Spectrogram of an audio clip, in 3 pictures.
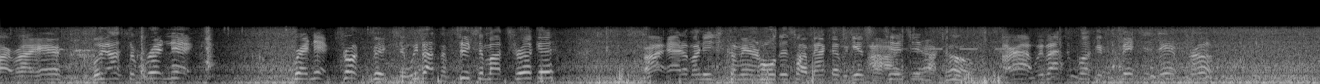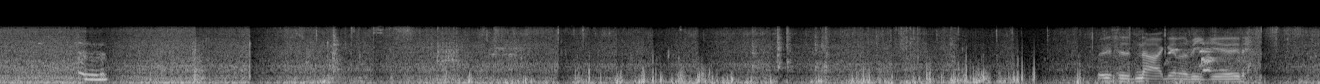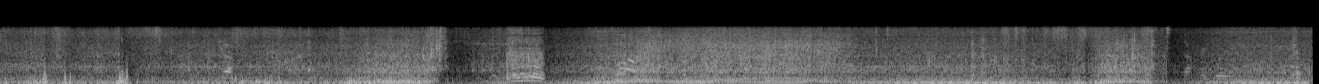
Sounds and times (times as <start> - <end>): Speech: 0.0 - 2.0, 2.9 - 5.6, 6.4 - 12.2, 24.2 - 25.8, 32.6 - 32.9, 38.2 - 38.8
Car: 0.0 - 39.5.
